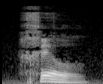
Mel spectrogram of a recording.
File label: "gil", Dutch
